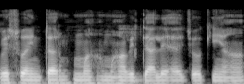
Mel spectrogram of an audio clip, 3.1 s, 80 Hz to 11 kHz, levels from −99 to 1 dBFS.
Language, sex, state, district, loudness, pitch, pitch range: Hindi, male, Bihar, Supaul, -20 LUFS, 95 Hz, 95-100 Hz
